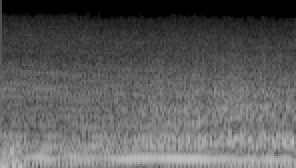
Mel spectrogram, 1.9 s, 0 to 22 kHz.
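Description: Simulated Nissan Skyline GT-R R34 engine at the Nürburgring in Assetto Corsa, a steady sustained drone with a strong held tone that hums on without a break, then fades slightly toward the end, close and loud.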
